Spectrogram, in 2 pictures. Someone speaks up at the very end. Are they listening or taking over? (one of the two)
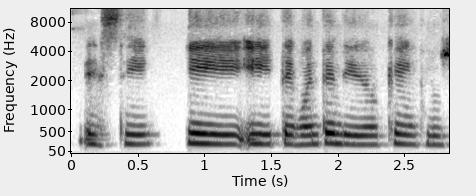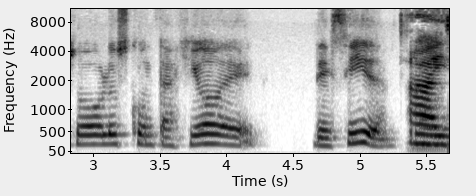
taking over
